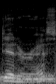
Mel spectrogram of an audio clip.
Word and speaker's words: Daedalus: If we should have, do you any favorites of Master Daedalus? Daedalus? Did I get that right? She would pronounce it correctly, I think. She said Daedalus, yep.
